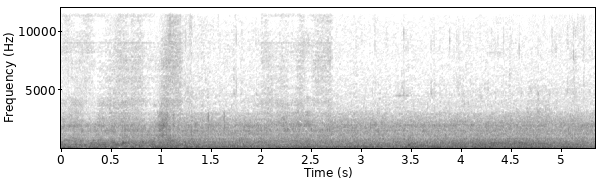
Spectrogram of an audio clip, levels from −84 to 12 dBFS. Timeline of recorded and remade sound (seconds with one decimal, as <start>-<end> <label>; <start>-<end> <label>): 0.0-1.2 remade; 1.2-2.0 recorded; 2.0-2.7 remade; 2.7-5.3 recorded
